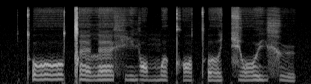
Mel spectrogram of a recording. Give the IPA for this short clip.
tʼoːǀɛ lɛxijɔ mɤkʰɔ tʼɤ t͡ɕoːjxʉ

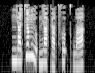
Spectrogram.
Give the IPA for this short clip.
ŋja˧t͡ɕã˦mŋo˨ʔ n̪ja˦ka˨˩t͡sʰo˦ʔ t̪ʰwa˨˦

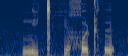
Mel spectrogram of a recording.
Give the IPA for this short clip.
niǀʰi χʊʈʰə

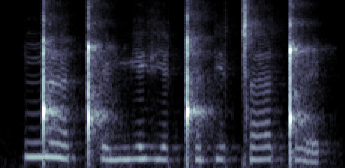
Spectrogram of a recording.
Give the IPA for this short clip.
ŋ͡ǃɜǃʰʏ mʲɘvʲɜ ǃʰɘpʲɔǀɜǃʏ

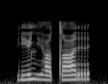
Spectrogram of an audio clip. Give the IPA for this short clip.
ɾʲølʲɦʉ tˤɛr

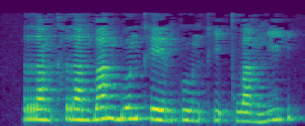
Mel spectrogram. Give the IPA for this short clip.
ra˨˩ŋkʰra˧nba˥˩m bo˦˥nkʰeː˨˩m kuː˨˩nkʰi˨˩t̚kwa˨˩m ŋi˦˥ʔ

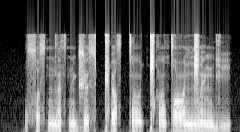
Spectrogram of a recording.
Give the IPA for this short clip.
sˤœsndãsnd͡ʒœs ǁœstˤɛ̃jǁʰãtˤoj ŋ͡ǁɛ̃ŋɡi

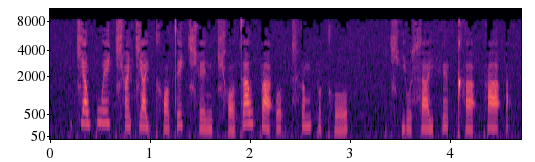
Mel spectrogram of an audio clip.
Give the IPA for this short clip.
t͡ɕa˦wpwe˦t͡ɕʰã˧ t͡ɕa˧jkʰɔ˨˩t̪e˦ t͡ɕʰe˧nt͡ɕʰɔ˨˩ t̪a˦wpa˨ʔ o˦ʔ t͡sʰə˦mpə˧kʰo˨˦ | t͡ɕʰju˨˩sa˧jhẽ˦p̚ kʰa˨ʔka˦ʔ

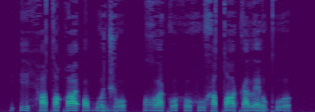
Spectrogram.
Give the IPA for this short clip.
ʔi hɛtˤɛ qʷeʔɔ bɤd͡ʒo | ʁʷako hoxuxɤ tˤaka lɛɾɤ kʷʼɤ

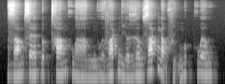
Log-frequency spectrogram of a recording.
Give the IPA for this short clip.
za˨˦msɛ˨˦ ɓə˨˩p̚t̪ʰa˨˦mhwa̤ː˨˩n ɲṳ˨˩ə̯va˦˥k̚ni˧˩ə̯ ɣə˧w za˦˥k̚ ŋa̰˧˨wfḭ˧˨nmu˦˥p̚ hwə˧w

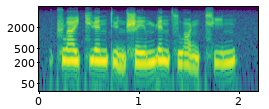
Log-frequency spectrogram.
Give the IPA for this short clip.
ʈ͡ʂwa˥ɪ̯ t͡ɕɥɛ˥nt̪y̰˨˩nʂe˧˥ɪ̯ mɥɛ˥˩nt͡swɑ̰˨˩ŋ t͡ɕʰi˧˥n

